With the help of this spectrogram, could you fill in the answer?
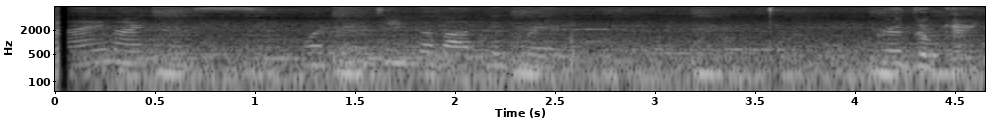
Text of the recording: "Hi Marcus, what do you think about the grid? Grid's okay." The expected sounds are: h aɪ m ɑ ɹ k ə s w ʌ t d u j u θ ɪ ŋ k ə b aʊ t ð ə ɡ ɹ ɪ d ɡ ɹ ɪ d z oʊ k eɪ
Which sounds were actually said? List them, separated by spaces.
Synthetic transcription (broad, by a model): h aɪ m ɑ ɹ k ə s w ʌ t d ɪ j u t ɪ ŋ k ə b aʊ t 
